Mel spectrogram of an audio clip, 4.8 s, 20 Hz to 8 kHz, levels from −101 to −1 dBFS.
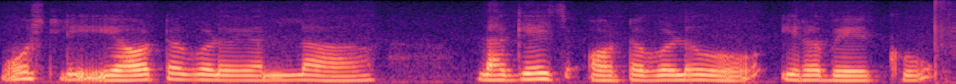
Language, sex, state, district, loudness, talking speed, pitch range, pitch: Kannada, male, Karnataka, Bangalore, -17 LUFS, 90 wpm, 165-185 Hz, 175 Hz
